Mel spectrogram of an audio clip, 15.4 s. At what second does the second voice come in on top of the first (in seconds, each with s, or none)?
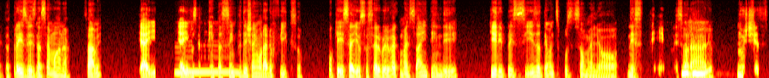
3.6 s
